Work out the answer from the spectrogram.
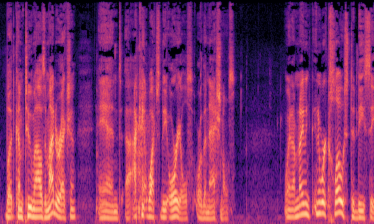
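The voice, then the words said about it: Virginia mountain accent. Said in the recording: “I'm in the mountains, as you can tell from this glorious accent.”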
